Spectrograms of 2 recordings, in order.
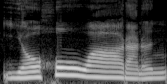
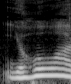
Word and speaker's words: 여호와: 발음 들이 생겨나게 되었구요 영어권에서는 발음하기 힘든 y 와 w 를 제이와 부위로 바꾸면서 이름이 여호와라는 이름이 생겨나게 된 것이죠 제일 먼저 살펴볼 이름은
